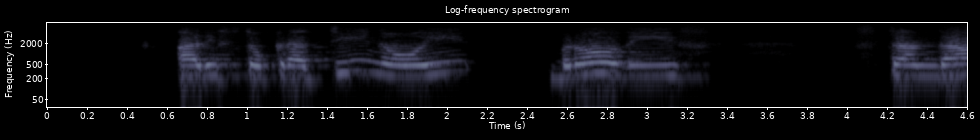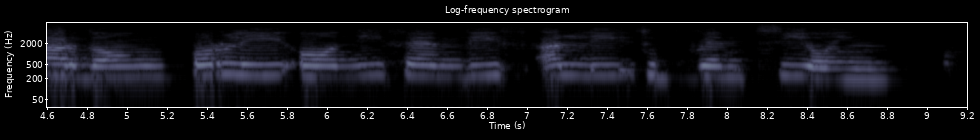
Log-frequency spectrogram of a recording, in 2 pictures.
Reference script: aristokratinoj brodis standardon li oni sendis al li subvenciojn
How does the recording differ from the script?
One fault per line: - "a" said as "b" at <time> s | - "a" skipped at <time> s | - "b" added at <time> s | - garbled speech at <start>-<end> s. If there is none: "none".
- "por" added at 5.4 s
